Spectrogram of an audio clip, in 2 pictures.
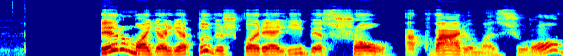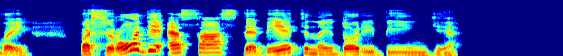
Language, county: Lithuanian, Kaunas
